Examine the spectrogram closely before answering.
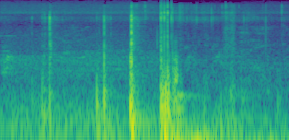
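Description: Hands knock and bump against a drone as it is picked up.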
